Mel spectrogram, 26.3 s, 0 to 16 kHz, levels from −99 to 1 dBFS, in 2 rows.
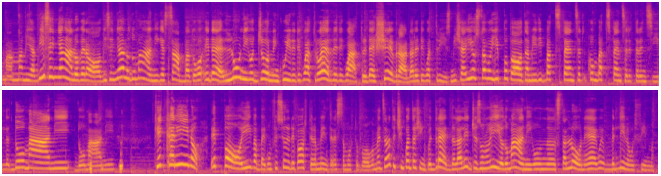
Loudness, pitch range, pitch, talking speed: -20 LUFS, 225-295 Hz, 260 Hz, 165 wpm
